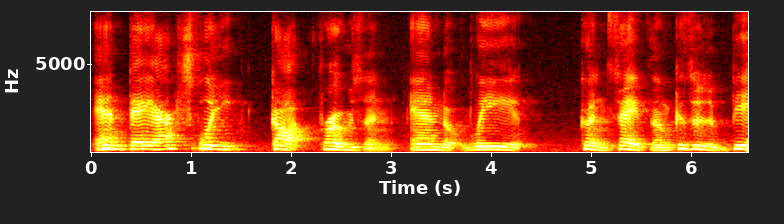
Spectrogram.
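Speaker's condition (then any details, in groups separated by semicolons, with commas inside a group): Disability causing slurred speech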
